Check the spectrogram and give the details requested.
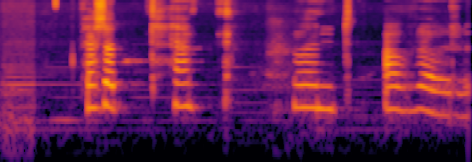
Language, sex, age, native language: Icelandic, female, 8, Icelandic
